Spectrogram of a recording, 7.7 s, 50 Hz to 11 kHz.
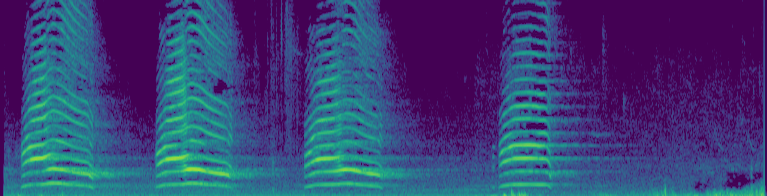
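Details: Peacock screaming: four loud, wailing, harmonically rich calls, each arching up then down and lasting under a second, spaced about 1.5 seconds apart, followed by scattered low knocks and rustling.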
